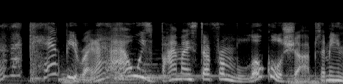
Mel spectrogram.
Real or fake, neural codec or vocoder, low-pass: real; none; 7.2 kHz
